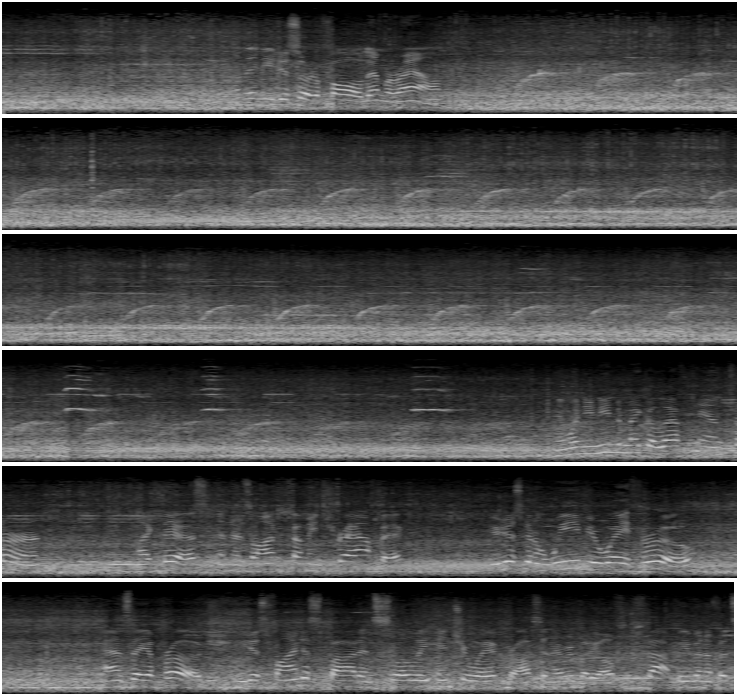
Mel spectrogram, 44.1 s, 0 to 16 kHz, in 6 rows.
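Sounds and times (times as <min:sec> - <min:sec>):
motorbike engine and road noise: 0:00.0 - 0:44.0.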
